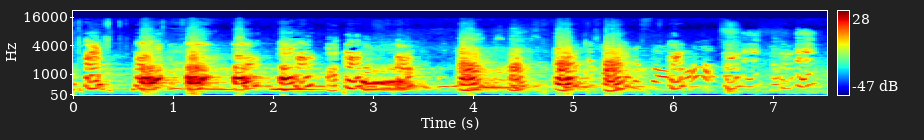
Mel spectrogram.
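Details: Sea lions at Fanny Bay, Vancouver Island, on Victoria Day weekend in May give hoarse, harmonic barks and moans in quick, uneven bursts while calling for food.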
